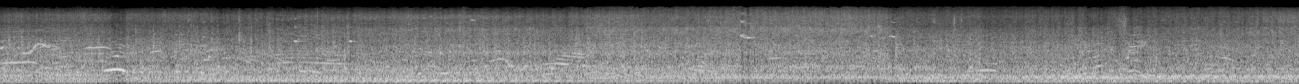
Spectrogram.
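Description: Metal tank tracks clatter and squeal on the road.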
